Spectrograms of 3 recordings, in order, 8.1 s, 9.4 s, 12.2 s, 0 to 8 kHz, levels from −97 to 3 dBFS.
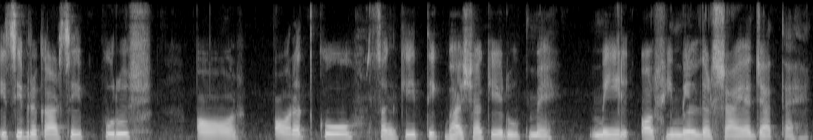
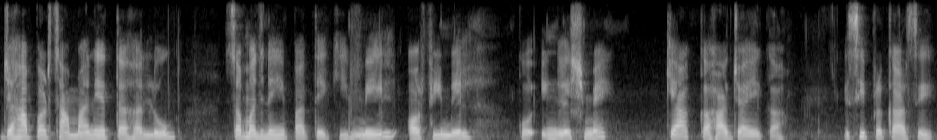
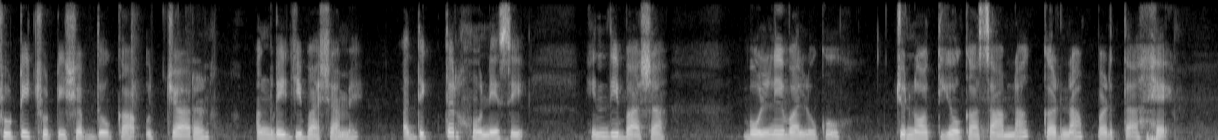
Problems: background sounds at intervals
